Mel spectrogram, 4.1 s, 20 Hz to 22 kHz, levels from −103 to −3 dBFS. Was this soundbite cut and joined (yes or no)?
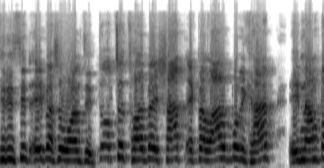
yes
